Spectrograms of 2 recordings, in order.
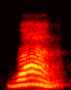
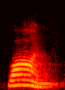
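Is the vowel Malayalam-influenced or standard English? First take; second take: standard; Malayalam-influenced. First: The vowel is the standard English short a. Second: The vowel is replaced by a Malayalam substitute. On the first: "look at these words" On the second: "those with uh, Malayalam as a mother, mother tongue may tend to pronounce these words as"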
